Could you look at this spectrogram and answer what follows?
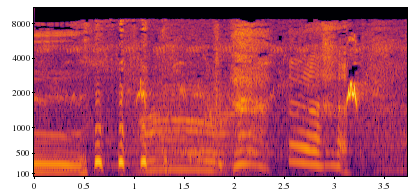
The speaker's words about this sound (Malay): Und die Kuh macht Mu. Mu. Mu.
